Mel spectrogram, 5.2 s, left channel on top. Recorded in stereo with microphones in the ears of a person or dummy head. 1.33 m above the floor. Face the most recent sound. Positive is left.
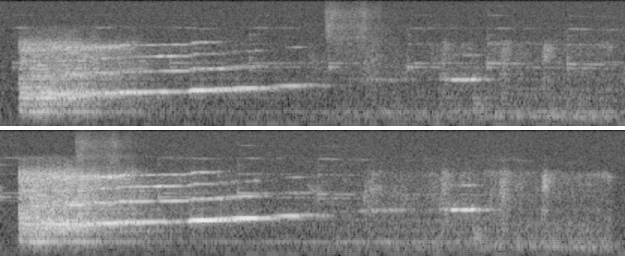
turn(degrees=-30)  # may be behind; listen again after turning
